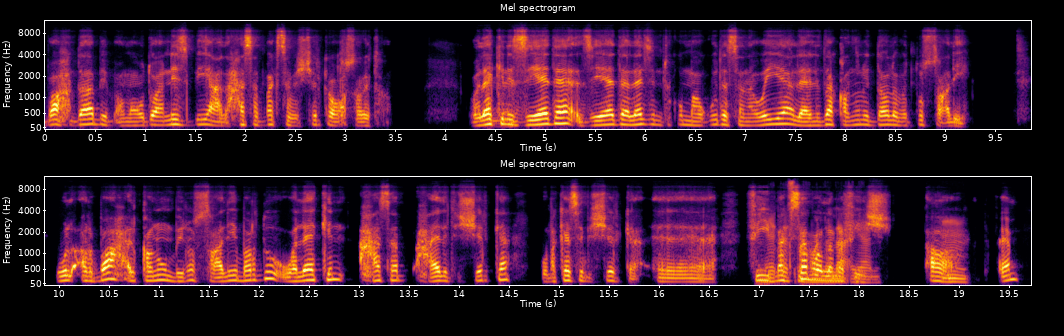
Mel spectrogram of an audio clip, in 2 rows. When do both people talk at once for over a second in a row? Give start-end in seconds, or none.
17.0-18.2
